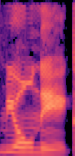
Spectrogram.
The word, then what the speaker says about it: Mjolnir: But it's Mjolnir, guys.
